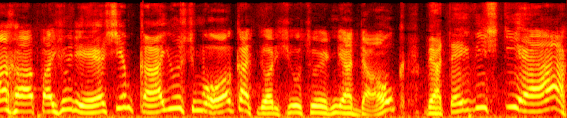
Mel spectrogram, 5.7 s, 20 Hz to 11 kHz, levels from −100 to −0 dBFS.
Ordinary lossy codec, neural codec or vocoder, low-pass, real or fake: AAC, 48 kbps; vocoder, 44.1 kHz, 128 mel bands every 512 samples, BigVGAN v2; 9.9 kHz; fake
